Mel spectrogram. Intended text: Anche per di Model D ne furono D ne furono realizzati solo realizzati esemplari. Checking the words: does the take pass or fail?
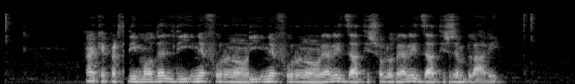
pass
